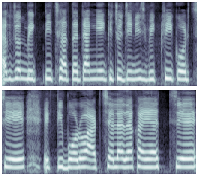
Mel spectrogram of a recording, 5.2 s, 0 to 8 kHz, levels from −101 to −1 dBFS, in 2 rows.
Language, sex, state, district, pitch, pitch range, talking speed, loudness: Bengali, female, West Bengal, Malda, 275 Hz, 265-280 Hz, 150 wpm, -12 LUFS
